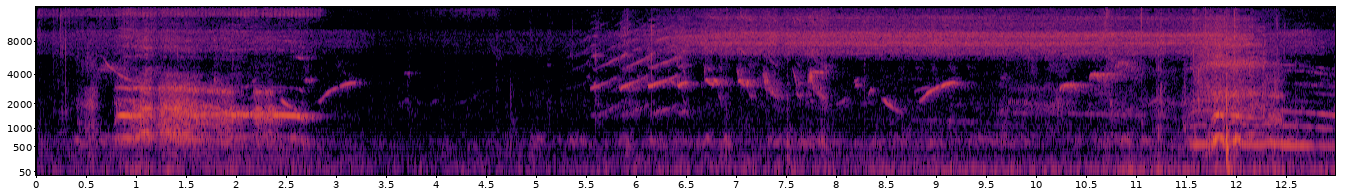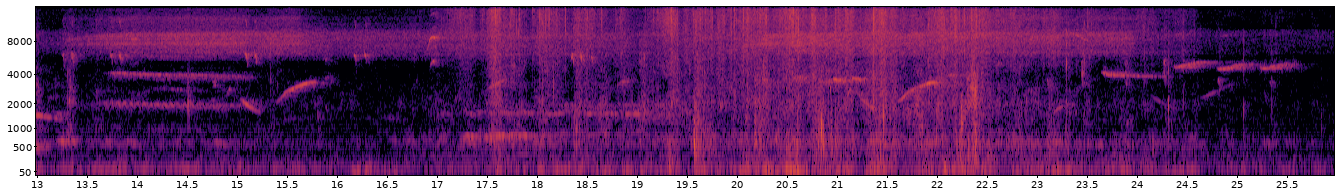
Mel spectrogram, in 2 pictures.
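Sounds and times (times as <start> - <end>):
birds chirping: 13.2 - 25.8.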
